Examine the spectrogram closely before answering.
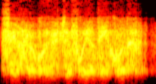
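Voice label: Hungarian damaged water mood low, speech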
